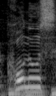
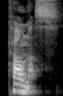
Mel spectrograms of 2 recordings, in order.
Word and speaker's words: Kaunas: He doesn't pronounce them well, guys, but it's Kaunas and Klaipeda.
